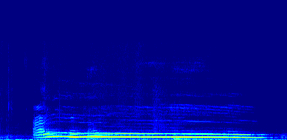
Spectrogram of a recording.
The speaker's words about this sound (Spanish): ¡Y acá está el lobo!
